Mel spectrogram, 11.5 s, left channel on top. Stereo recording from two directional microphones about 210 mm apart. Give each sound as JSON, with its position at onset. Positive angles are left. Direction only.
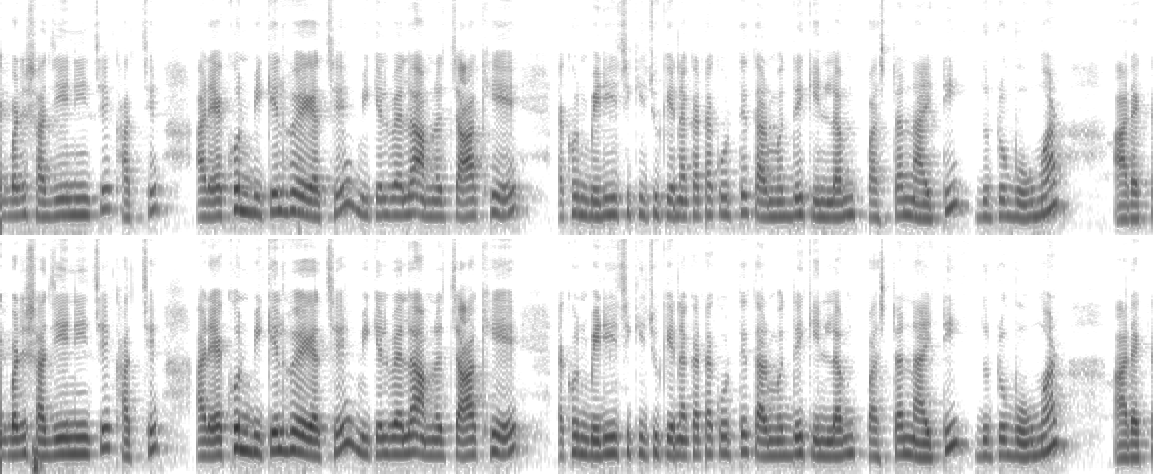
{"t": 0.1, "sound": "a woman's voice", "side_deg": -30}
